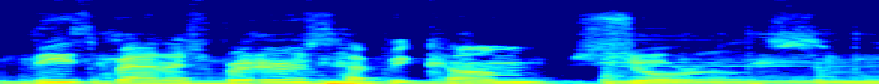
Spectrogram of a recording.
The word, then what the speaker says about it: XOORO: Spanish fritters have become shuros do you know how to pronounce this it's actually shuroo churo shuro churo as in I'm sure and one thing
